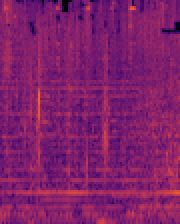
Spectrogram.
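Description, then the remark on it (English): Horse hooves clip-clop at a steady walking rhythm, several even strikes at moderate volume over a constant low hum, with no one speaking. “These horses are gorgeous.”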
